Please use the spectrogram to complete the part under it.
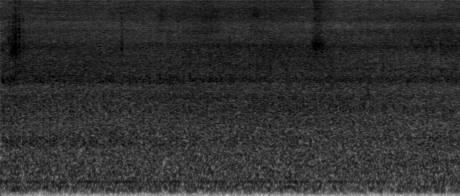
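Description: A Putra Pelangi passenger bus idling at a busy Aceh bus stop: a loud, steady, close engine rumble with broadband road noise that does not let up, and no talking.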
